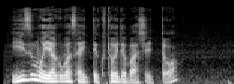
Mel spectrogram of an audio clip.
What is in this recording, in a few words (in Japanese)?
「くとぐ」, 旭弁 銚子弁; ※文句や不平不満を言う、ディスること; 「いづもやぐばさ行ってくといでばーしいっと」; （訳）いつも役場に行って文句ばかり言っているよ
